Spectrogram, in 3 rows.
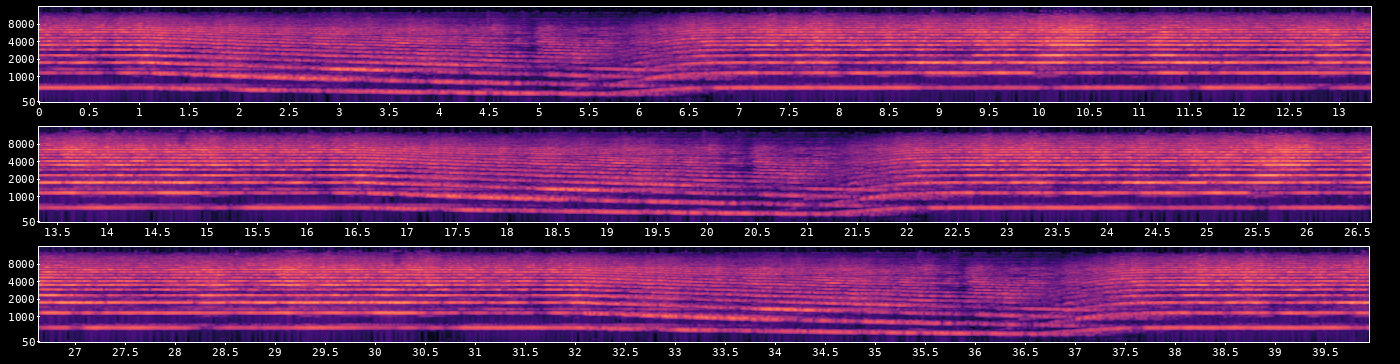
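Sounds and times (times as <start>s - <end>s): air raid siren wailing: 0.0s - 39.9s.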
